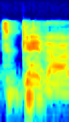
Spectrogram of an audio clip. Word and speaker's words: together: And then GE takes the stress, and the ER at the end of together too is weak. So the word together is a word of three syllables, but only one syllable takes its force of stress, and so the other two syllables contain the schwa.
